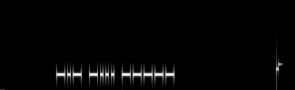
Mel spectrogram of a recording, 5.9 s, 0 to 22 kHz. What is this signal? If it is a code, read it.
Morse code, heard as a keyed tone, about 22 wpm, 700 Hz. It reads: KB0
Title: USA Call Sign Prefixes - Repeated 2x - 22wpm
